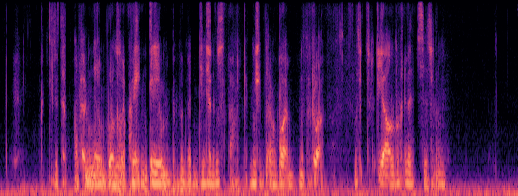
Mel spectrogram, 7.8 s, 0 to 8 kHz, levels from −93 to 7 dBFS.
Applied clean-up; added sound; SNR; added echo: neural diffusion model UNIVERSE++.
